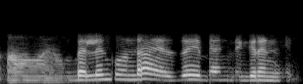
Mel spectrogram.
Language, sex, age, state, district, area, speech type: Telugu, female, 30-45, Andhra Pradesh, Palnadu, rural, conversation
